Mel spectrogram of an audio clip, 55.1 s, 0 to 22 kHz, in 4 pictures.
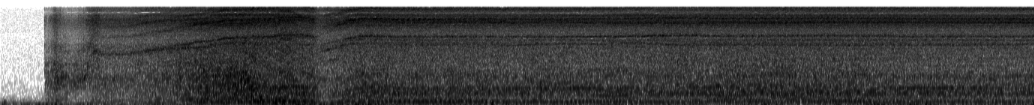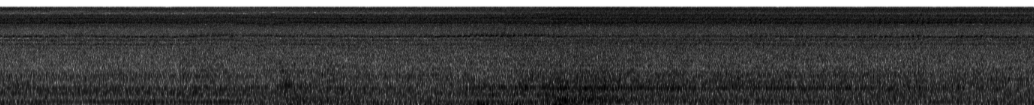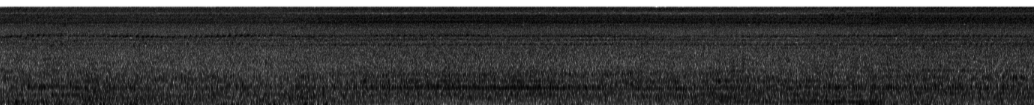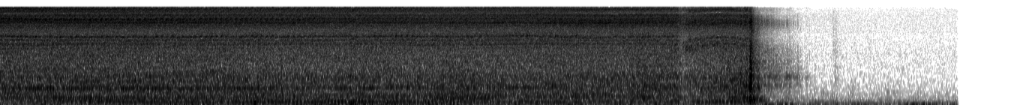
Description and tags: FXLM drone quadrocopter launch far T01 xy
Quadrocopter recorded in a TV studio. Zoom H6 XY mics.
drone, engine, far, flying, h6, helicopter, launch, propeller, quadrocopter, startup, warmup, xy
